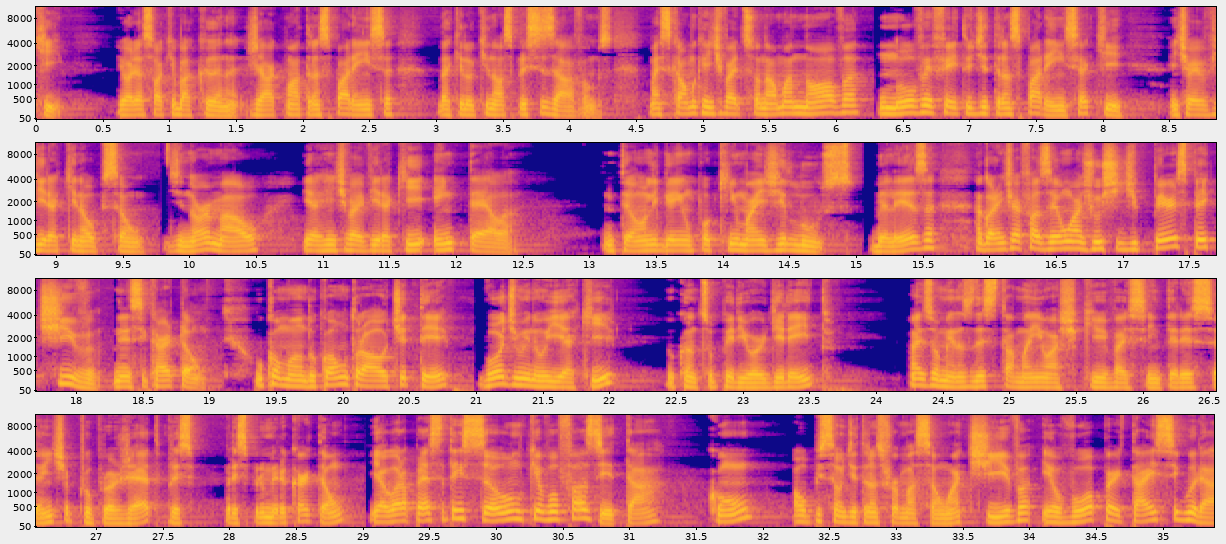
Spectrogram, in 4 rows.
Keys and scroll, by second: 20.2 ctrl+alt+t.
